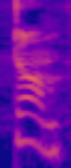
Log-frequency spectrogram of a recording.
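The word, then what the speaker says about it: tomb: Silent रहेगा। जैसे पहला वर्ड्स लिम, दूसरा वर्ड है कॉम, तीसरा वर्ड है टॉम और चौथा वर्ड है बॉम्ब, इसके बाद में थम, उसके बाद में क्लाइम।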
